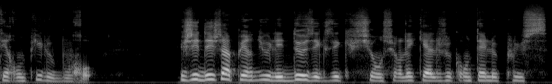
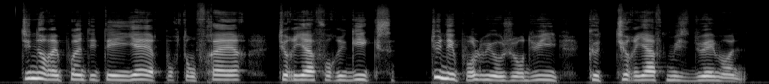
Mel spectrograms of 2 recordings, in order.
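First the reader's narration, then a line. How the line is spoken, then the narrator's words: Harsh. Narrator (French): ajouta-t-il durement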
